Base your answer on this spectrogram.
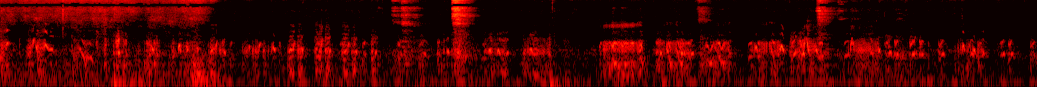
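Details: Several pet Teddy and Abyssinian guinea pigs in a cheerful mood chatter while trotting about, giving rapid soft 'pupupu' pulses in quick runs, with a low steady hum beneath and a few brighter clicks around four and eight seconds.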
